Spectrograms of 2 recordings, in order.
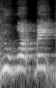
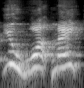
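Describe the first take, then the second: First: Put-on corrected British accent, "You what, mate?" with a clear rise. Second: Mock British accent, "You what, mate?" rising at the end; imitating a British lad squaring up, British accent. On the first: Retrying the angry British guy's line, British accent. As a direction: another go at the British lad, British accent. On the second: Angry British guy in a Hong Kong bar, mock British accent. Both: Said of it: "Or maybe I said that wrong".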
